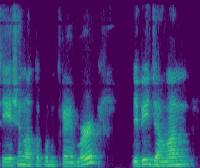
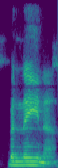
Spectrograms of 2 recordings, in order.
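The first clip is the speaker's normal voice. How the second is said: banana as ba-NAY-na; banana, weight on the middle syllable; stress on second syllable; 2 semitones lower than usual. Shown as a demonstration. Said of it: "penekanannya di suku kata kedua".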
